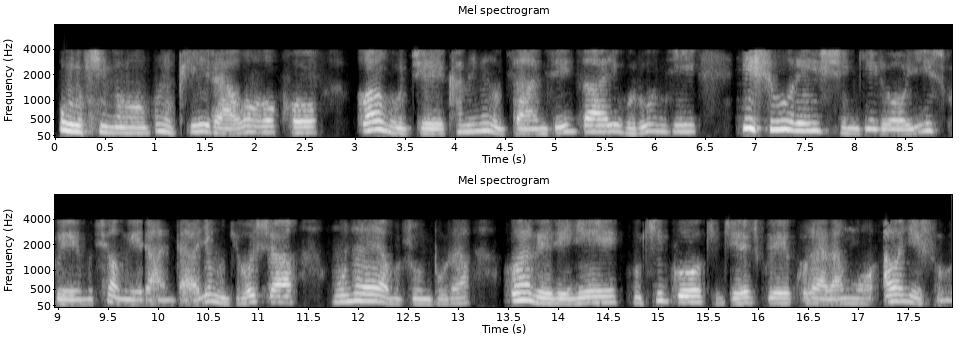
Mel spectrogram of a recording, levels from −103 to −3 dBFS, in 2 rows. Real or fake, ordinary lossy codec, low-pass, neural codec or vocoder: fake; AAC, 16 kbps; 7.2 kHz; codec, 16 kHz, 2 kbps, FreqCodec, smaller model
